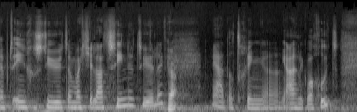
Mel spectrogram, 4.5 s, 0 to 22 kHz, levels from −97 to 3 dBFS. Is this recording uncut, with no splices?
no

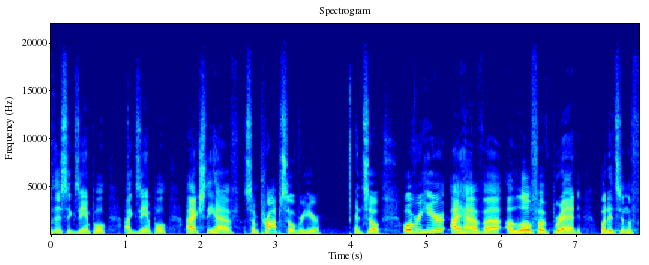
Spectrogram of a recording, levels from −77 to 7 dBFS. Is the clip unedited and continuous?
no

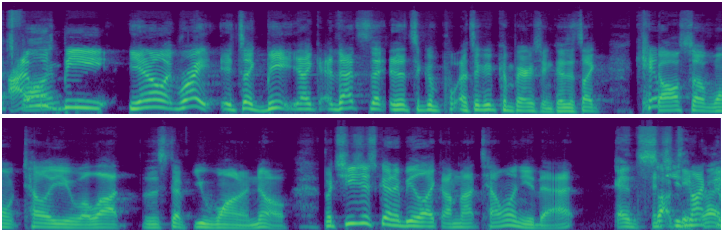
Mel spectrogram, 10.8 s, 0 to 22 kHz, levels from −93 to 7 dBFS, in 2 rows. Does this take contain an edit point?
yes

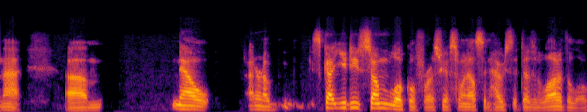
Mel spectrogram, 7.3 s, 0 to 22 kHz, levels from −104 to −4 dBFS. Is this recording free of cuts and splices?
yes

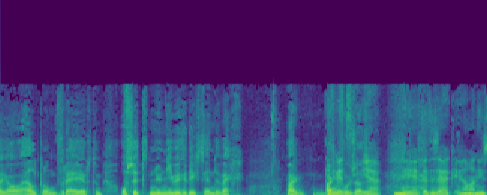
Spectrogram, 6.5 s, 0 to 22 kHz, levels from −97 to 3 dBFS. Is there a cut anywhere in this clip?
no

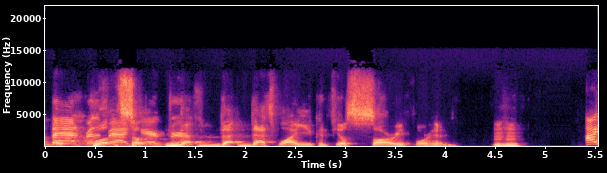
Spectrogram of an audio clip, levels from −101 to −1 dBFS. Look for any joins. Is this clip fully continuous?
yes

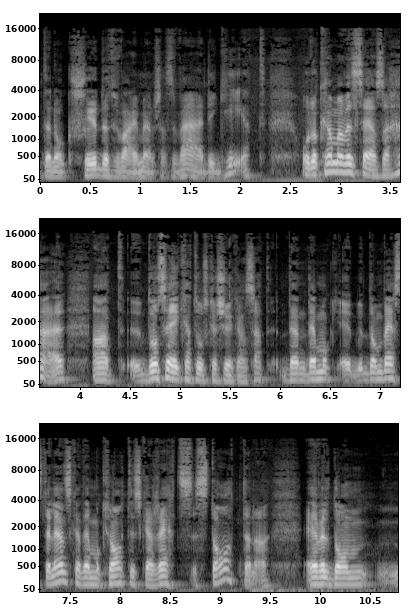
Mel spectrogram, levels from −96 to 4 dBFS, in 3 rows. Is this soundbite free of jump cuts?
no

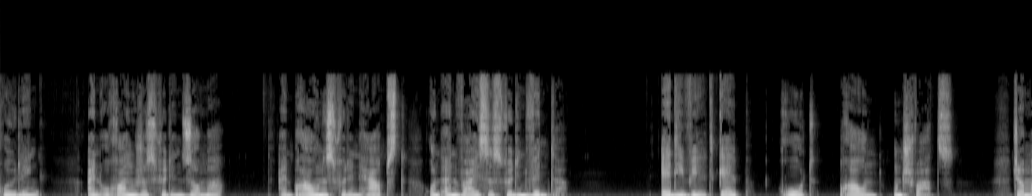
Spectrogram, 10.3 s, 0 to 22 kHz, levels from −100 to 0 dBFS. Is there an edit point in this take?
no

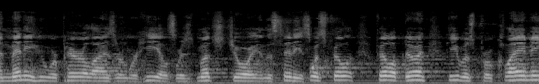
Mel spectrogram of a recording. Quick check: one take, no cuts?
no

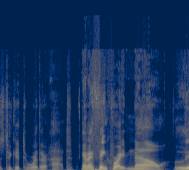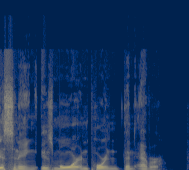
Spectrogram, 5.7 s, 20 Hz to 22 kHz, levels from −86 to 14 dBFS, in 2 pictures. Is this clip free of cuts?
no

